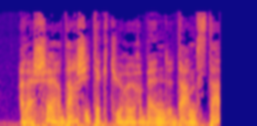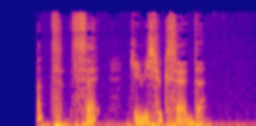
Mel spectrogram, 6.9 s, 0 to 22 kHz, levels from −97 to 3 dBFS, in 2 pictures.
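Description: A rebuffering stall runs from 2.93 s to 3.92 s in this speech. The player exhausted its downloaded audio and halted, leaving 0.99 s of silence, then picked up exactly where it stopped with "c'est qui lui". Nothing is skipped; the pause simply lengthens the clip.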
